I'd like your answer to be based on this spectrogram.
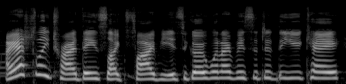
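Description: A young Australian woman recording voice-over, handing out quick joking verdicts on snacks. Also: high-pitched, fairly even intonation, fairly bright tone, no room sound. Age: young adult. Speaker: vlogger giving snack ratings. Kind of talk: voice-over commentary. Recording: dry voice-over, faint music.

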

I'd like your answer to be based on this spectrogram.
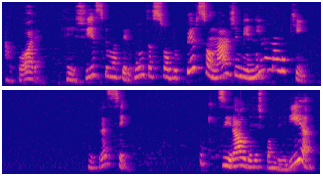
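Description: A woman's voice: fairly high pitch, wildly swooping pitch, slow, long pauses, fairly bright tone, poor audio. A Brazilian woman teaching a primary school lesson in a recorded remote class. She talks affectionately and explains step by step, often checking in with her pupils. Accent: Brazilian Portuguese.

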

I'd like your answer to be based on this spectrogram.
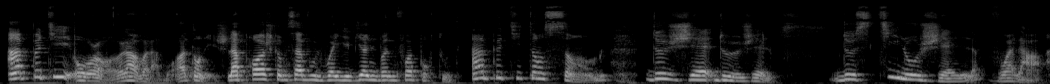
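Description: A woman filming a chatty haul vlog indoors under a ring light, bubbly and self-mocking as she talks straight to her viewers. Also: mid-range voice. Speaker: haul vlogger, mother of two daughters.

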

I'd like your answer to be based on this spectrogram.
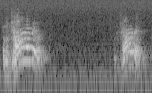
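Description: A man doing a gruff, curt, fed-up guy. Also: very high-pitched, sing-song, measured pace, recorded from a distance, pitched above the performer's own voice, exaggerated voice. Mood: irritated. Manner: curt, swearing, exasperated. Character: gruff, impatient man in a hurry. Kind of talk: homemade comedy sketch. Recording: muffled, roomy recording from afar.

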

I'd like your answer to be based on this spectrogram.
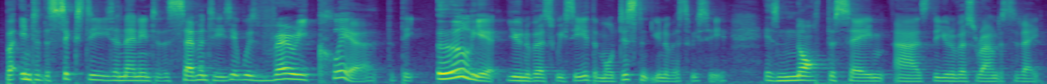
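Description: A man's voice: mid-range voice, fairly quick. A man co-hosting a casual science conversation, explaining astronomy history in a storytelling way with frequent fillers. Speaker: co-host.

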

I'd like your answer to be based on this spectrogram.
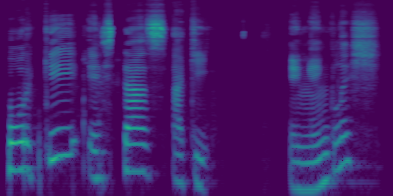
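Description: A woman teaching a live online English lesson, drilling phrases slowly and encouraging her students. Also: medium pitch, very animated, darkish tone.

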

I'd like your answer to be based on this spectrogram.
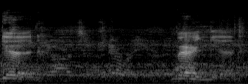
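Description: A man's voice: medium pitch, animated, drawn-out words, heavy background noise. A young American man talking casually and crudely with a lip full of dip, giving an amateur review. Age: young adult. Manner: crude, profane, slangy. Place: living room, indoors. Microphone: device mic a few feet away.

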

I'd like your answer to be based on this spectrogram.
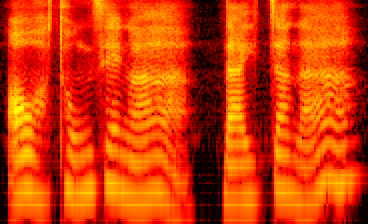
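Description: A woman's voice: medium pitch, slow pace, no room sound. A woman voicing a pushy, presumptuous older sister-in-law who talks down to her family. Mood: bossy.

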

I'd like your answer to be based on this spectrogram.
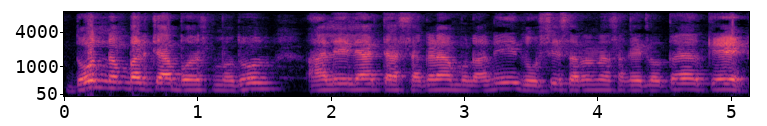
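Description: A man telling a personal school memory in an unhurried way, often pausing to explain himself with asides. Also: on the high side, fairly even intonation, a little mellow. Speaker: storyteller. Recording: slightly dull, lo-fi sound.

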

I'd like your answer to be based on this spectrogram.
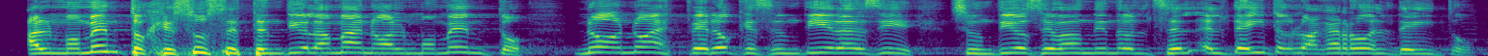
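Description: A pastor delivers a sermon emphatically, repeating his phrases and sometimes rising to shouted pleas. His voice is extremely high-pitched, and a long reverb tail follows it.

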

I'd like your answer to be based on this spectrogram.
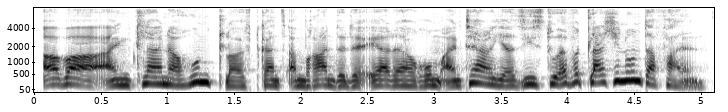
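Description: A woman's voice: low voice, expressive, a little fast. A woman putting on a grumbling old bearded saint. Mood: fussing. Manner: chatty, gently complaining.

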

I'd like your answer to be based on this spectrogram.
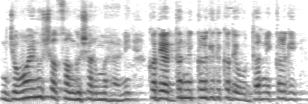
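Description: An actress playing a greedy sister-in-law who gossips and plots over land. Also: female voice, a little high, fast talker, highs cut off, close to an everyday voice. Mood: scheming. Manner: gossiping, scheming. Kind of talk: Punjabi family drama acting.

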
